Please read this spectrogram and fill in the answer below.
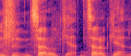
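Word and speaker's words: Tsarukyan: But now the pronunciation. Armin, but that was a decision as well. Tsaroukian. That's how they say it.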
